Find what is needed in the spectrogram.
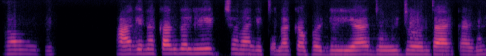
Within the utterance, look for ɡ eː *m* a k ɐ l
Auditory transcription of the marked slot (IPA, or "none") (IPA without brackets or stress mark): n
